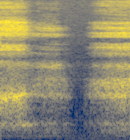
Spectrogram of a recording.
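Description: A narrator's voice imitates a mouse letting out a big yawn: a breathy, wheezy exhalation that swells, dips briefly in the middle, then rises again over about a second.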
